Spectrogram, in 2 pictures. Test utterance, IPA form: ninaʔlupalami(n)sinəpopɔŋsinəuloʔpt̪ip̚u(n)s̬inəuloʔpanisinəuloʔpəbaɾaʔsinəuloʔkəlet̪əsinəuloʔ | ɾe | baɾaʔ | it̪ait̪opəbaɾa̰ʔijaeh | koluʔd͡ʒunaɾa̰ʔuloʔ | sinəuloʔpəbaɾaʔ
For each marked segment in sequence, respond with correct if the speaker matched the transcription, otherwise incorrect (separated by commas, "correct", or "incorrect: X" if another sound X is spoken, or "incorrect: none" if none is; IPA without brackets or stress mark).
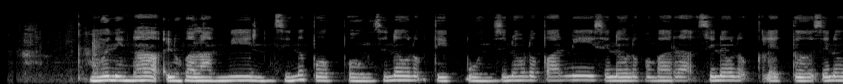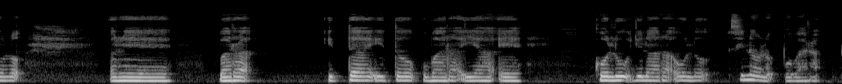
correct, correct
